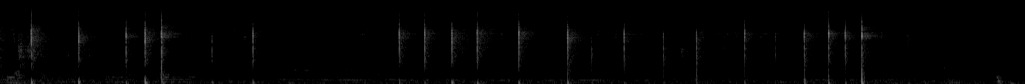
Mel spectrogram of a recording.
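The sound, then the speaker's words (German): A pen writes by hand in many quiet, scratchy strokes with an irregular rhythm, some sharp and some brushing. “Also ich schreibe mal dahinter Schwingungsspektroskopie.”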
